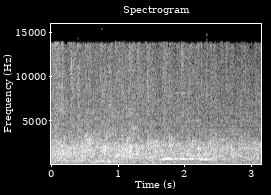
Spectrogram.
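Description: A crowd applauds steadily, a dense wash of many hands clapping at once with no breaks. The clapping stays loud and even throughout, with no voices standing out.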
